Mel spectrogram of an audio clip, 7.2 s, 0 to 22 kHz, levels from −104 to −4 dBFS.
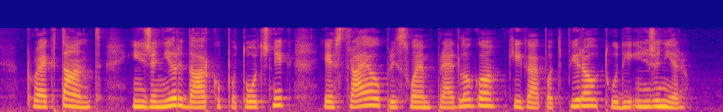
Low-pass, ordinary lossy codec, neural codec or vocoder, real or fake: none; none; none; real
